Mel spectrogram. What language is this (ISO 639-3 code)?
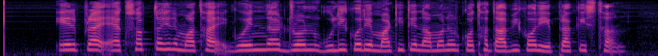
ben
